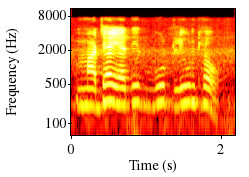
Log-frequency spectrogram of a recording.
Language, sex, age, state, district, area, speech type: Marathi, female, 45-60, Maharashtra, Amravati, rural, read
